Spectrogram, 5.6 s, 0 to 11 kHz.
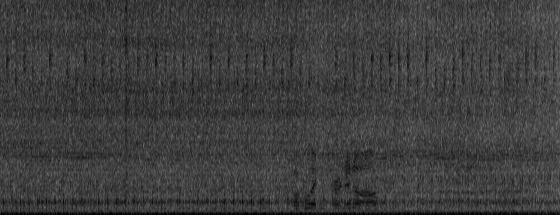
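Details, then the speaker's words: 1978 Ferrari 308 GTB V8, engine bay, smog pump deleted: idle thumps along with an uneven lope, not firing on all eight; ignition verified strong, spraying gas smooths it, so dirty, gummed-up carburetors are starving cylinders. "You guys are going to notice that it's not running on all eight cylinders. You can hear it."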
